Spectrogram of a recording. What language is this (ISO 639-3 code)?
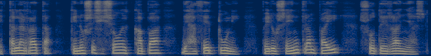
ext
